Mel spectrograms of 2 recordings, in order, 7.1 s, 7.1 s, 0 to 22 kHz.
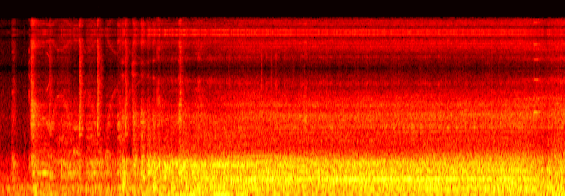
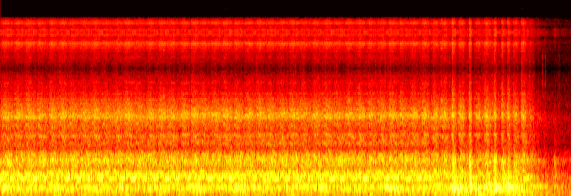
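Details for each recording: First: Kubota M7 diesel tractor, cold start on a mid-20s morning after glow plug warm-up: brief crank, catches, builds to steady even clatter without stumbling; normal diesel cold start. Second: IH 1086 diesel tractor cranking on a mid-20s morning with snow, fresh 30-weight oil: slow, laboured cranking for about six seconds without catching; thick cold oil makes it hard to crank.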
